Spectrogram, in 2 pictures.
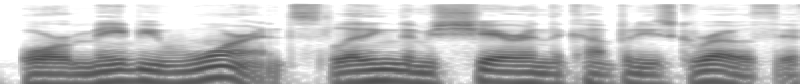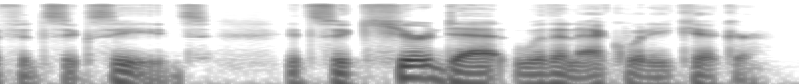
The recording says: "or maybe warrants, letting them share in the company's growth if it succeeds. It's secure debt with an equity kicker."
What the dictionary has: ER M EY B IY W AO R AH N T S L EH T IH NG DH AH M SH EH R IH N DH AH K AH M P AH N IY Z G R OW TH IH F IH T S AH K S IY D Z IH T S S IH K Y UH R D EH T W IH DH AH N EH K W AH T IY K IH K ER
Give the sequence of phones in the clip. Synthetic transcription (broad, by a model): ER M EY B IY W AO R AH N T S L EH T IH NG DH AH M SH EH R IH N DH AH K AH M P AH N IY Z G R OW TH IH F IH T S AH K S IY D Z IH T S S IH K Y UH R D EH T W IH DH AH N EH K W AH T IY K IH K ER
